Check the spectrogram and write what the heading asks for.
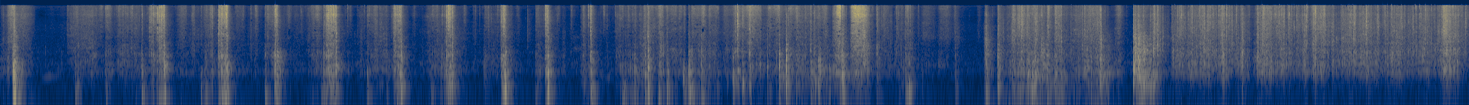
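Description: Cardboard shipping box being opened by hand: a run of short, sharp tearing strokes about once a second, then denser rustling of the cardboard. In the last third, a clear plastic bag crinkling steadily as it is handled.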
